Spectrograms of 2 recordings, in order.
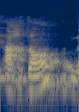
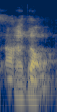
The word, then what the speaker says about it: Ardant: In French, we say ardent, but it's ardent. It's French. Okay. It's hard in English.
